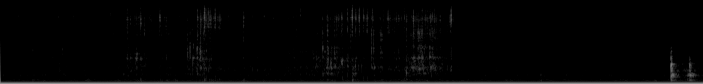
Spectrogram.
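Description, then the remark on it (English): Water is poured into a glass in a few bright splashing bursts over roughly three seconds, then a quiet stretch with a faint tap near the end. “If I had another glass, I'd pour it in, but you know.”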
